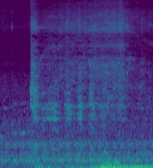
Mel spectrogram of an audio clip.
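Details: Suzuki Swift that had not run for four years, after parts were removed, cleaned and refitted: quick crank, catches at once and settles into a smooth, even idle; normal start.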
